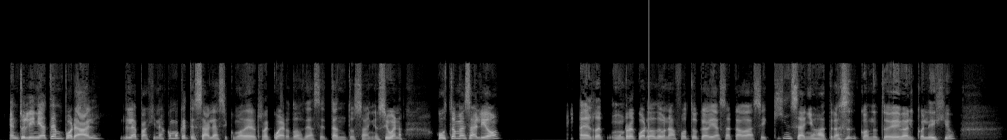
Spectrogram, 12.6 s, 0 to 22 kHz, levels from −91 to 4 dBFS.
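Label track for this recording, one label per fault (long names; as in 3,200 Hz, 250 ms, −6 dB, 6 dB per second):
8.110000	8.110000	click −9 dBFS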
